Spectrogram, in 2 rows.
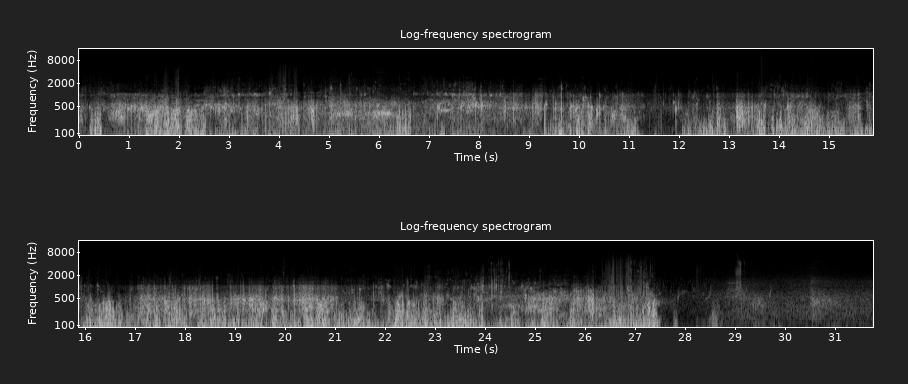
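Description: Muffled sound of water recorded with the camera submerged: a dense churning and bubbling with knocks from the camera and the swimmer's movements. About 27 seconds in it drops away suddenly as the camera comes up out of the water, leaving quieter open-air sound.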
